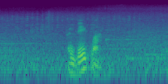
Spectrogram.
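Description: A young man answers briefly close by.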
